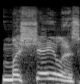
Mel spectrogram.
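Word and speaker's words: Michaelis: Spelled M-I-C-H-A-E-L-I-S, pronounced Michalis.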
